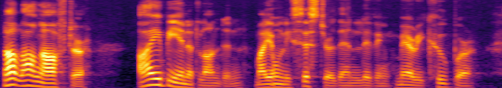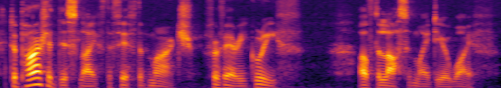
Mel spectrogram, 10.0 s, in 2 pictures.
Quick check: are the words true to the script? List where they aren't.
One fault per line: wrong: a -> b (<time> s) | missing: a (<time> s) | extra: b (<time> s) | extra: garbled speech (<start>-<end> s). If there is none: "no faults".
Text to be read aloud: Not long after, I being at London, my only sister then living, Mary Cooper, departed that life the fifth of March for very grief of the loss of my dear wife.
wrong: that -> this (5.6 s)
